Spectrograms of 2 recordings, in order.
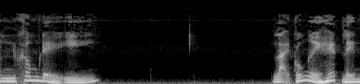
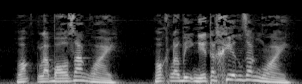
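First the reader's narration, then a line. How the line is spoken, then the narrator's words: Angry shout. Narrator (Vietnamese): Có người tức giận không kìm được, hét lên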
